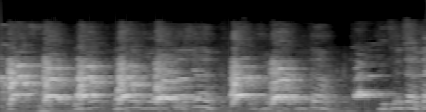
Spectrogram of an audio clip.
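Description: A dog barking repeatedly at close range in sharp, evenly spaced bursts, with short yips between them.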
